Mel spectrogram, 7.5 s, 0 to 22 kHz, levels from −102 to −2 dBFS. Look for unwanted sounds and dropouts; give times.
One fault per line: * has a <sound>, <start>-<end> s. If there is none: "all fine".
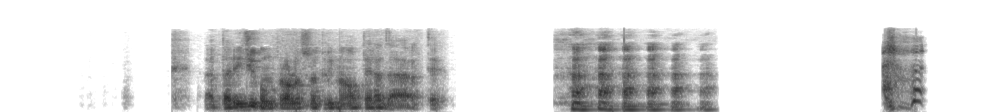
* has a laugh, 4.2-5.4 s
* has a cough, 6.6-7.0 s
